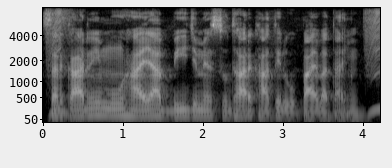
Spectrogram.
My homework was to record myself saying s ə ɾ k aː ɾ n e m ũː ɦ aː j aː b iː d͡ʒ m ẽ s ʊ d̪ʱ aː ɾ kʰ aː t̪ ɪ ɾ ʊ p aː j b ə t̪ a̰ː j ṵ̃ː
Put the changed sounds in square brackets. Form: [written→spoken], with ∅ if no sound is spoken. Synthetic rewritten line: s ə ɾ k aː ɾ n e m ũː ɦ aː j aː b iː d͡ʒ m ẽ s ʊ d̪ʱ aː ɾ kʰ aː t̪ ɪ ɾ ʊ p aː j b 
